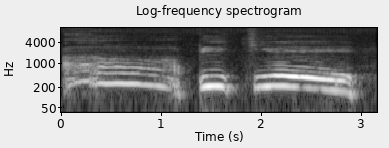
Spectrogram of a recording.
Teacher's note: J'entends bien le I, traînard, le I étiré. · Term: semi-voyelles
